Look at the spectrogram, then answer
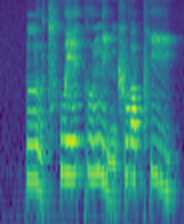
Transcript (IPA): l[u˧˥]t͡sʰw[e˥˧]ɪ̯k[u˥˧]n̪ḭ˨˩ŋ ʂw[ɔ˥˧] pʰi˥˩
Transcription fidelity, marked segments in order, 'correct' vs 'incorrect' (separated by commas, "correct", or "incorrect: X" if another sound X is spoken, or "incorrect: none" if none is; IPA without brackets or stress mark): incorrect: ṵ˨˩, incorrect: e˧˥, incorrect: u˧˥, correct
